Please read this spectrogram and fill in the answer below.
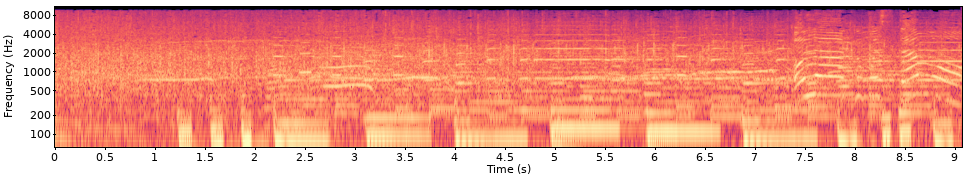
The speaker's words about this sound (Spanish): ¡Fuerte el aplauso!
